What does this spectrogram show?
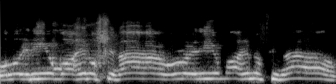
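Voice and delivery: very high, carrying shout. Retelling a man leaving the cinema who yelled at the queue, imitating a man yelling. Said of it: "ele começou a gritar na fila assim".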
